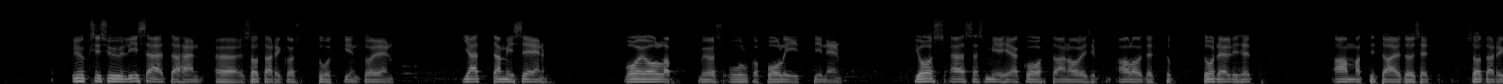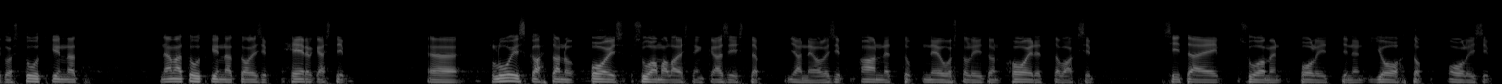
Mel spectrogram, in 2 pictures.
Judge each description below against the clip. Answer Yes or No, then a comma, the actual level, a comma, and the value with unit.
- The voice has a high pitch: No, low, 115 Hz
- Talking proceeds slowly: Yes, slow, 75 wpm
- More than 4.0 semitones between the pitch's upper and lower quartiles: No, average, 3.0 semitones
